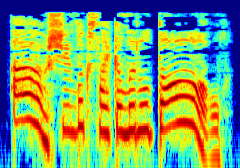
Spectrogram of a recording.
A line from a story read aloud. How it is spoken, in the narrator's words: gasped Lexi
